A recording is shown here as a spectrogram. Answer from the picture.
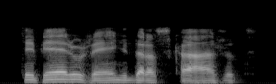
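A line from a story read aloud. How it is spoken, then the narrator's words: Sigh. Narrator (Russian): Вздохнул Мурзик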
